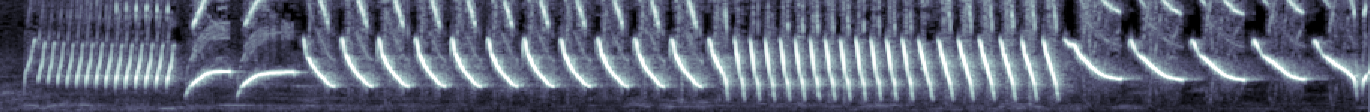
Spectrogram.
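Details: Canary in full long song, used as a tutor for young birds learning to sing: a steady buzzy high roll, then quick rising whistled notes, a fast even trill, and sweeping downslurred notes repeated several times a second.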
